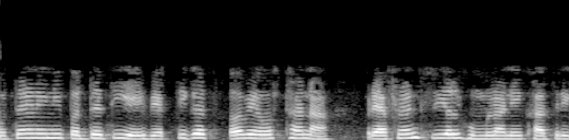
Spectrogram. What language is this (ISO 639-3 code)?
guj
